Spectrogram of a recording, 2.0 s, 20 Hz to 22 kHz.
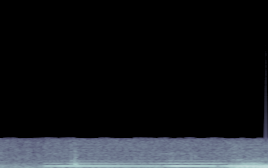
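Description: A 1964 Shantz 38-rank pipe organ: a loud chord dies away into the room's reverberation, a single note is held on its own, and near the end full chords with deep pedal bass come back in.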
